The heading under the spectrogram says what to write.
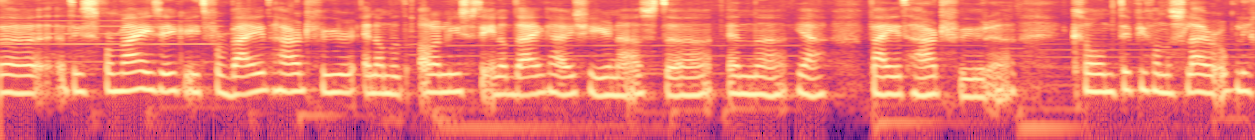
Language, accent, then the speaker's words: Dutch; Zeeland, Netherlands; dat zou ik als echte Zeeuw zeggen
